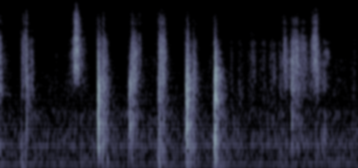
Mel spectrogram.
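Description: A deck of tarot cards shuffled close up in about eight short, soft papery bursts separated by brief pauses, quiet and alone against a faint low hum.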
